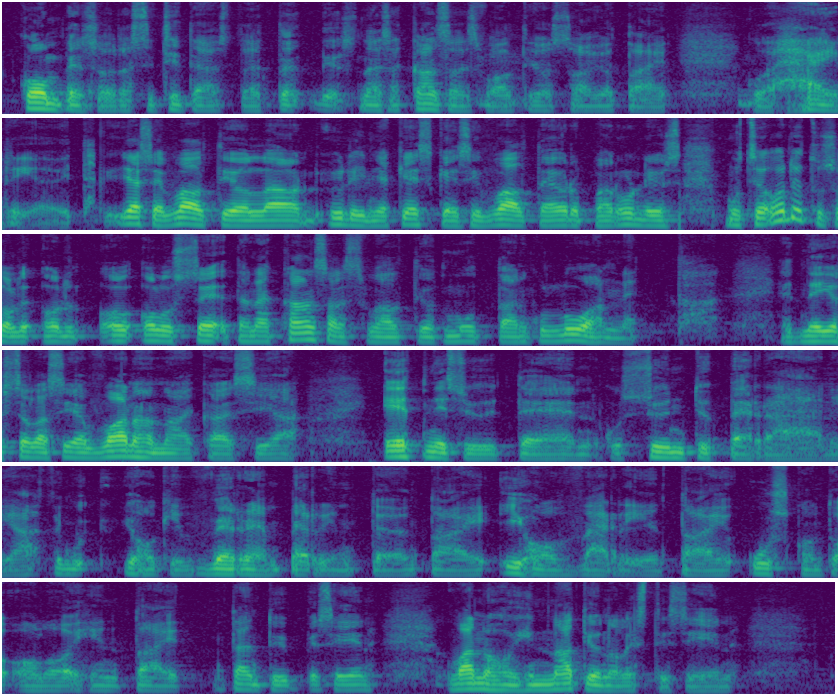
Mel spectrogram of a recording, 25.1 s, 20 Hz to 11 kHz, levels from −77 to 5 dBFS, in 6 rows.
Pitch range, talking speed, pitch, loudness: 105-120 Hz, 115 wpm, 115 Hz, -22 LUFS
